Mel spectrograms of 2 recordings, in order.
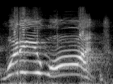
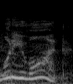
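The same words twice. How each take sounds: First: It is hollered loudly, as if shouted. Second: It is said at normal volume.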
